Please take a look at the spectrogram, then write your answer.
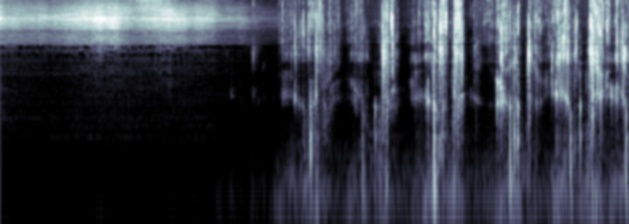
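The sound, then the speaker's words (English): A steady high hiss fades out, then hungry pet snakes feed with wet, irregular crunching and chewing sounds, loud snaps and gnashing bursts in quick uneven succession, with no voices. “Now, my pets, my sisters, my poor hungry snakes. You may feed.”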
